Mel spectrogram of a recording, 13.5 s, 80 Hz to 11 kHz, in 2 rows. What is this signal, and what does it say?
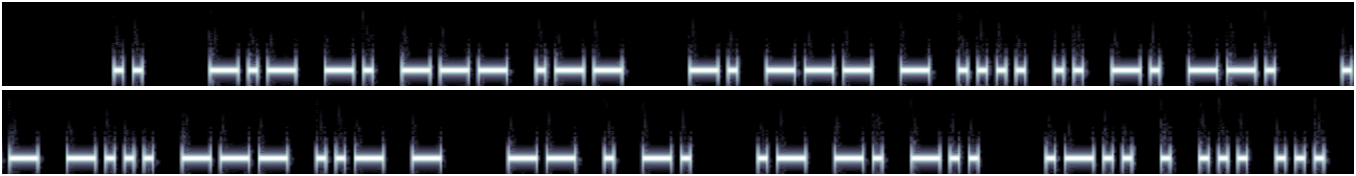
Morse code, heard as a keyed tone, about 25 wpm, 700 Hz. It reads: I KNOW NOTHING ABOUT MEN AND LESS
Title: Sentences from Top 1000 Words - Review Part 2 - 25wpm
